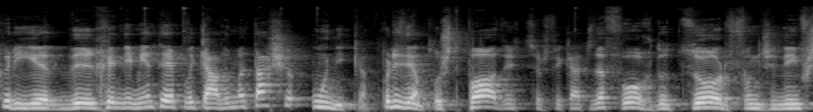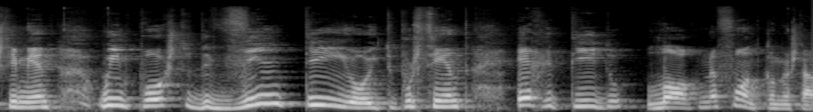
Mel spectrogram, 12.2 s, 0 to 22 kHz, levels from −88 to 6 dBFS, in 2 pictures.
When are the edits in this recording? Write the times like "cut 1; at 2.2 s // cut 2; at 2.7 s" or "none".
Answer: cut 1; at 2.8 s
